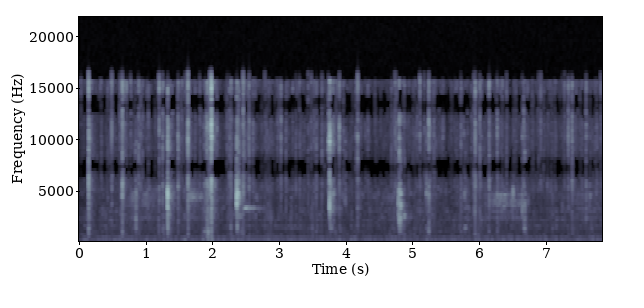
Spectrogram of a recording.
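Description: Faint scattered clicks and squishes as barbecue sauce is squeezed from a plastic squeeze bottle onto a smoked turkey leg in aluminum foil, over a steady low hum.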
